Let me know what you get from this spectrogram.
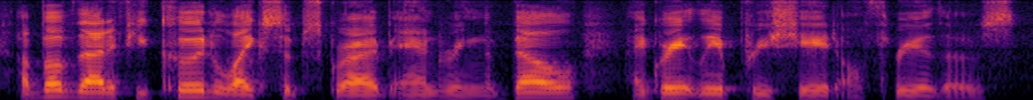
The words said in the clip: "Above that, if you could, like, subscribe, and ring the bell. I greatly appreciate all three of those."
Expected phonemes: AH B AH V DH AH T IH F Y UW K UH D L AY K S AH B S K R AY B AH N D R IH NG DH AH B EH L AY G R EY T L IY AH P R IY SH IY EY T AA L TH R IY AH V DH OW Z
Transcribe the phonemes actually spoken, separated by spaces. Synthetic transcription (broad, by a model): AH B AH V DH AH T IH F Y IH K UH D L AY K S AH B S K R AY B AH N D R IH NG DH AH B EH L AY G R EY T L IY AH P R IY SH IY EY T AA L TH R IY AH V DH OW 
